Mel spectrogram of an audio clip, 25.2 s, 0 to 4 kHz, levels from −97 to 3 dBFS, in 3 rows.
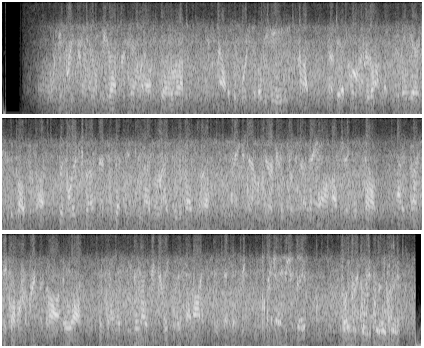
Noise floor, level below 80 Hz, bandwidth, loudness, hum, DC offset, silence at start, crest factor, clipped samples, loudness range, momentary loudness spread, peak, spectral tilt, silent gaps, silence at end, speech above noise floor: -37 dBFS; -48 dBFS; 4 kHz; -17 LUFS; none; under 0.1%; 0.05 s; 14 dB; under 0.1%; 2 LU; 6 LU; -2 dBFS; -8.5 dB/octave; none; 0 s; 21 dB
